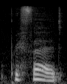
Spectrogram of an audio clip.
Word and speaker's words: preferred: preferred 이 단어 또 나왔죠. 알 발음은 또 안 나고 아까 맨 처음에 나왔을 때가 Princess Charlotte preferred being called Charlie.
